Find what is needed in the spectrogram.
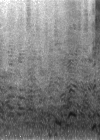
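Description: Speech only: faint background voices of a small crowd, then a man starts talking near the end.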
